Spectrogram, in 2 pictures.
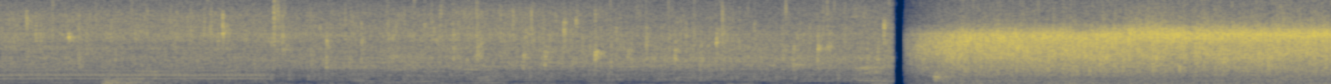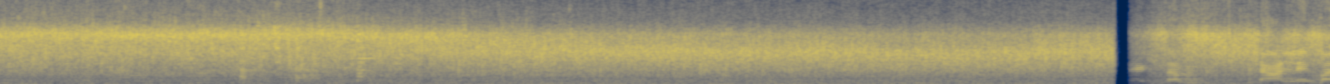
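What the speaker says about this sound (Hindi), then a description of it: "और अब मैं इसमें मछली डालने लगी हूँ।" Fish fingers drop into hot oil over a medium flame and burst into a loud, steady, hissing sizzle after a few quieter seconds, with a brief break near the end.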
